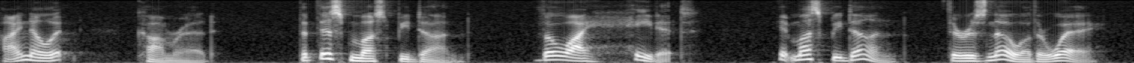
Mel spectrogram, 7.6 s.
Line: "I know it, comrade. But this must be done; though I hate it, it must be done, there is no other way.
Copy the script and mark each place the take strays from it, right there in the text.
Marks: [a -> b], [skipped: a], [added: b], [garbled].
"I know it, comrade. [But -> That] this must be done; though I hate it, it must be done, there is no other way.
